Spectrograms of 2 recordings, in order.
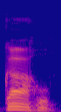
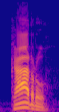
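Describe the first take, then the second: First: The R is soft, not rolled, broadcaster style. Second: The R is strongly rolled, regional style. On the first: This is how people on TV or radio say it. "quando você via um cara falando na T V ou no rádio" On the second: This is how people from the region say it. "nós temos muito a negócio do R"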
